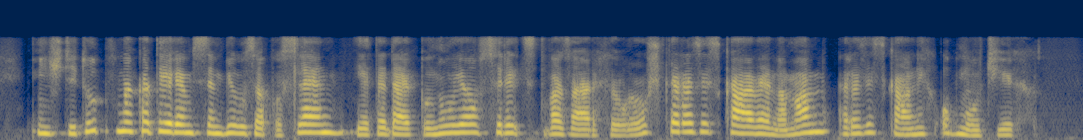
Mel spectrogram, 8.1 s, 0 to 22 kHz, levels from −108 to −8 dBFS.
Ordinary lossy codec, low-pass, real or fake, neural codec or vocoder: none; 7.2 kHz; fake; codec, 16 kHz, 2 kbps, FreqCodec, smaller model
